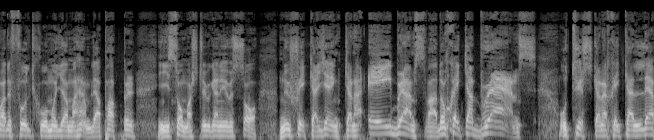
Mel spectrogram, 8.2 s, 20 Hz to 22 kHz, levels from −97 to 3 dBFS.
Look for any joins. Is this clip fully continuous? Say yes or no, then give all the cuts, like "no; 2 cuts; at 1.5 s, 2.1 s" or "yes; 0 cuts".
yes; 0 cuts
